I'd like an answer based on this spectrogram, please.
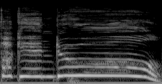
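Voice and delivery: put-on very high shout with "duel" drawn out. Retelling what somebody in the background of the video shouted: imitating someone shouting. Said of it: "somebody in the background who just shouts".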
